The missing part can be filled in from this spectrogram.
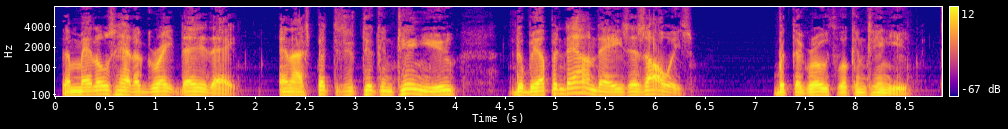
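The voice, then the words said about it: Voice affected by a cold. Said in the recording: “excuse my voice ... Still got a little bit of a cold.”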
